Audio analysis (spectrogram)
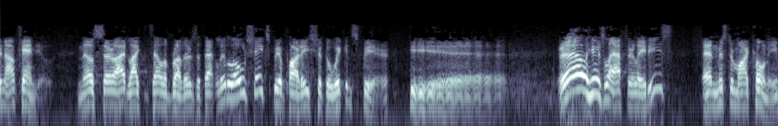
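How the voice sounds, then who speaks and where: An actor playing a brash, self-satisfied suitor with breezy slangy patter and mock-flowery flourishes, in old-time radio comedy style. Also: male voice, medium pitch, slightly rough. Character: brash show-off young suitor, loud self-satisfied windbag. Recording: muffled old radio broadcast recording.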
